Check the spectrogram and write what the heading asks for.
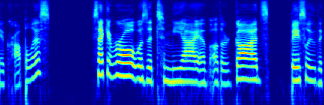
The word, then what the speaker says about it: Tamiae: At the center of Athenian sacred finance were the Tamiae, also known as the treasurers. And by the way, Tamiae is spelled Tamiai, and there were different levels to the Tamiae.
